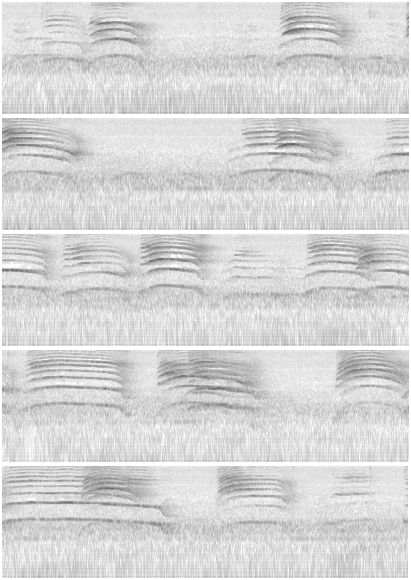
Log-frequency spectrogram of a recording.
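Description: Three-and-a-half-week-old kittens mewing again and again: short, high calls that rise and fall in pitch, about one a second, sometimes two at once.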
